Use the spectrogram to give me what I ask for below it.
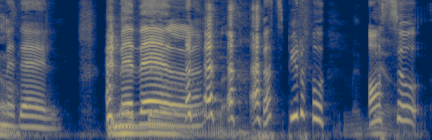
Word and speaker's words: Medel: Is that Medel? Medel. It's Medel. Medel. That's beautiful. Medel. Also, I'm just taking it.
